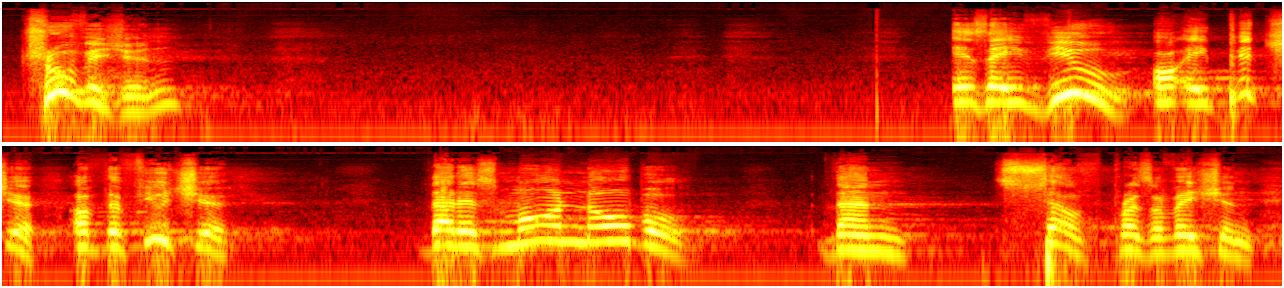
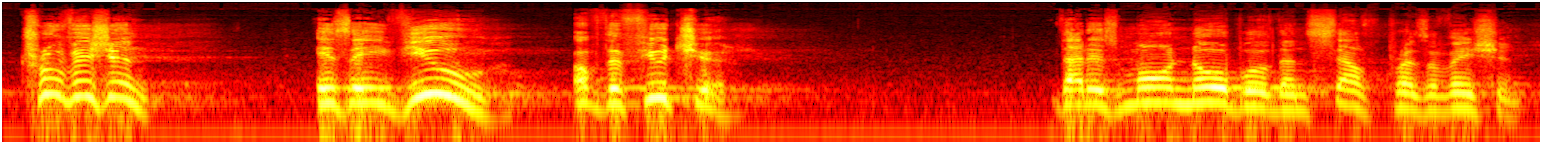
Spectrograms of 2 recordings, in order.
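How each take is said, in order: First: It is said slowly and deliberately. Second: It is said at a normal pace.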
